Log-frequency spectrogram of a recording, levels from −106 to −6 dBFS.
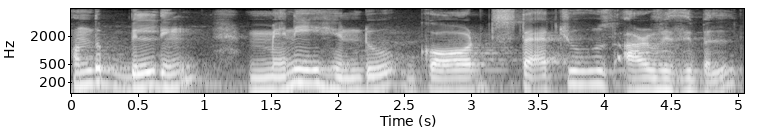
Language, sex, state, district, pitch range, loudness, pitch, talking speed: English, male, Assam, Kamrup Metropolitan, 125-180 Hz, -16 LUFS, 140 Hz, 105 wpm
